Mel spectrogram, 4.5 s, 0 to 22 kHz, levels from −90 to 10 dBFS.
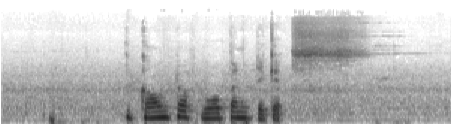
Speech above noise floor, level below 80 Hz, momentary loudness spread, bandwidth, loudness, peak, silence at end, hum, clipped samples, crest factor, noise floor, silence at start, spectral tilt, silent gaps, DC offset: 27 dB; -42 dBFS; 20 LU; 13.5 kHz; -16 LUFS; -2 dBFS; 0 s; none; under 0.1%; 16 dB; -41 dBFS; 0.05 s; -6.5 dB/octave; none; under 0.1%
